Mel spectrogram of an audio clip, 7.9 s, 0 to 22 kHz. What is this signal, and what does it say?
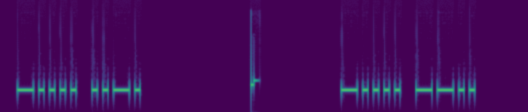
Morse code, heard as a keyed tone, about 15 wpm, 700 Hz. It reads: 6F 6Z
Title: Single-Letter Single-Number 15wpm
